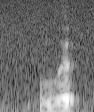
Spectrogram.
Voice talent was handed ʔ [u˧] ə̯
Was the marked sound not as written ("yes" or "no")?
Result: yes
